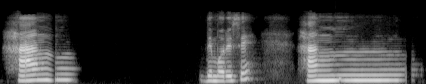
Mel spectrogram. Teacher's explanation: Siente el aire que sale por su nariz. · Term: sonido nasal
